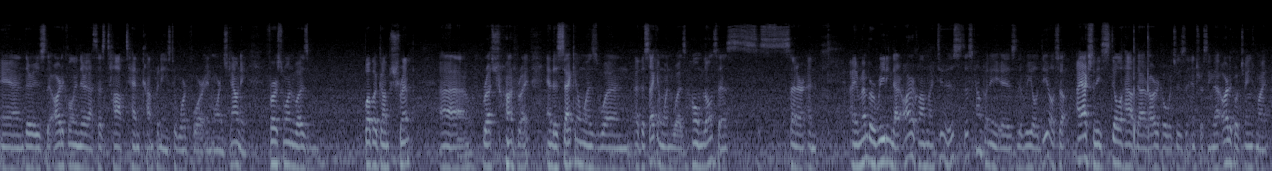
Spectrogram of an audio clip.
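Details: Stuttering in an adult man, onset around age six, persisting though reduced after speech therapy.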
